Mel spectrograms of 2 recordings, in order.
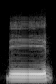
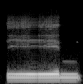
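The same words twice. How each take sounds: First: The final n has no nasal hum. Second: The final n has a light nasal hum. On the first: The speaker calls it wrong. "itu tidak ada dengungnya" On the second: The speaker calls it right. "dia tetap harus ada uh, gunnahnya"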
